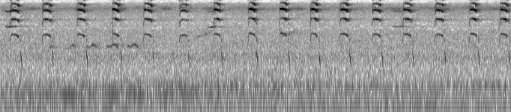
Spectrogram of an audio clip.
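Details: Squirrel giving loud chirps, a rapid series of sharp high pitched chirps repeated about twice per second with a steady, regular rhythm over quiet background.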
